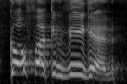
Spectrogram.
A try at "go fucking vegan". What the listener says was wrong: Oh, that sounded like go fuck a vegan.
